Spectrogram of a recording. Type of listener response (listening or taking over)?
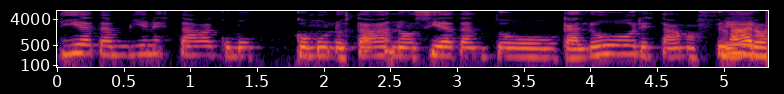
taking over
